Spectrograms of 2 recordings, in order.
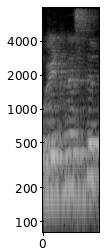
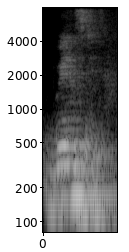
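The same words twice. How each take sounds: First: वेडनेसडे with the d sounded, wed-nes-day; common mispronunciation. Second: वेडनेसडे as wenz-day, d silent; correct pronunciation. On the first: Teacher showing students the common wrong way, d sounded. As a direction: spell out every letter of वेडनेसडे, d included. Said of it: "अक्सर लोग वेडनेसडे बोलते हैं". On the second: Teacher modelling the right way for students, silent d. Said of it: "यहाँ पे डी silent है / तो ये पढ़ा जाएगा". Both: Shown as a demonstration.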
